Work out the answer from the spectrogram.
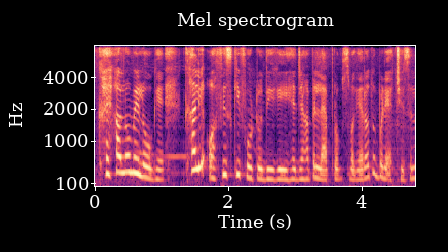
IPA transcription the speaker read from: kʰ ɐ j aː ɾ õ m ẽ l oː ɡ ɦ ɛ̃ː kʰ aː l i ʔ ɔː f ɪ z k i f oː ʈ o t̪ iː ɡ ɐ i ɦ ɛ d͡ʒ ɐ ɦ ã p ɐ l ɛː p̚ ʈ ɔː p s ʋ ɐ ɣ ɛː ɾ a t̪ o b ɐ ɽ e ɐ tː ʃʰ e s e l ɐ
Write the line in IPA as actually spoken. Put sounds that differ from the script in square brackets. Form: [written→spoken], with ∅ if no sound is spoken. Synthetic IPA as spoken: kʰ ɐ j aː [ɾ→l] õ m ẽ l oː ɡ ɦ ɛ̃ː kʰ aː l i ʔ ɔː f ɪ [z→s] k i f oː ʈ o [t̪→d̪] iː ɡ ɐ i ɦ ɛ d͡ʒ ɐ ɦ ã p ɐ l ɛː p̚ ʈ ɔː p s ʋ ɐ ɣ ɛː ɾ a t̪ o b ɐ ɽ e ɐ tː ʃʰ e s e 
